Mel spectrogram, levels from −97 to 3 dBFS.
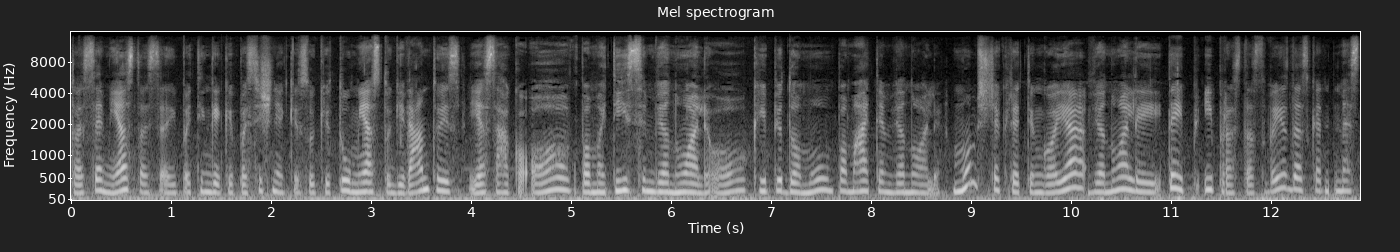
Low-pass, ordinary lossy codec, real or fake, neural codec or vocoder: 14.4 kHz; AAC, 64 kbps; real; none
